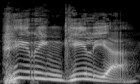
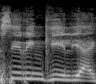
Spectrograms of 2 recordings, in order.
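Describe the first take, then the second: First: The word begins with an h sound. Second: The word begins with an s sound. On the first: The speaker calls it right. "It's hiringilya" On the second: The speaker calls it wrong. "Hindi siringilya ang Tagalog ng syringe"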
